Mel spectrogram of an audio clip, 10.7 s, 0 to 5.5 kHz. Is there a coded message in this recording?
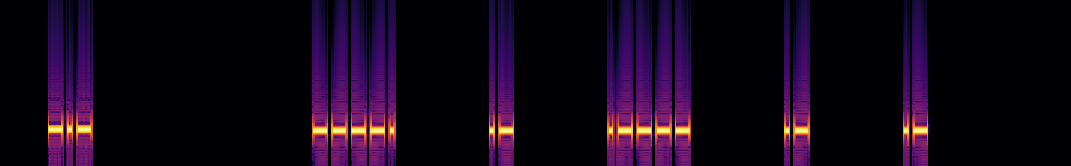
Yes: Morse code from 0.5 to 9.3 s, heard as a keyed tone, about 25 wpm, spaced as for 8 wpm, 590 Hz. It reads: K 9A1AA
